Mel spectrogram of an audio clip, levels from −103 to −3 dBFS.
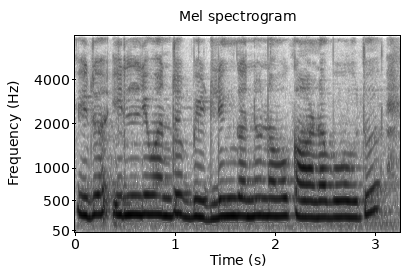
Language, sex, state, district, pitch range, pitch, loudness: Kannada, female, Karnataka, Bidar, 255-290 Hz, 270 Hz, -10 LUFS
